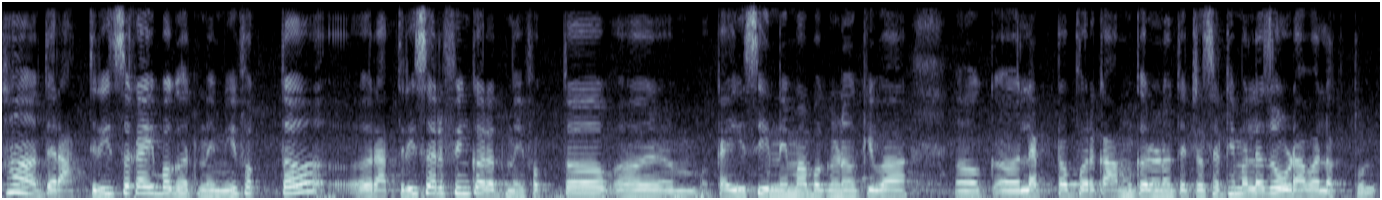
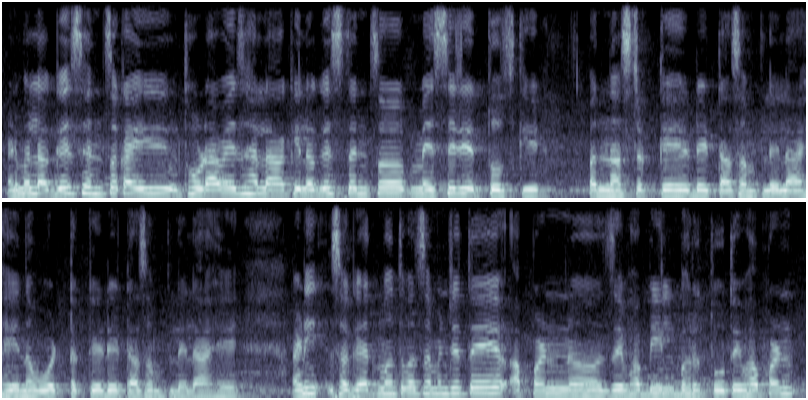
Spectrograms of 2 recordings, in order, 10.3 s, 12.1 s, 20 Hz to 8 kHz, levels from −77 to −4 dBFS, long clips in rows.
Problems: constant background noise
